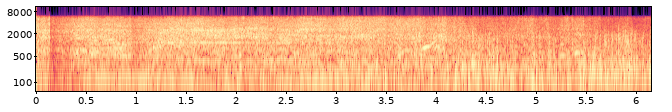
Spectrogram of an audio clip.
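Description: A fire truck's engine running as it moves through city traffic: a low hum that fades out about halfway through, under general street noise and voices.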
